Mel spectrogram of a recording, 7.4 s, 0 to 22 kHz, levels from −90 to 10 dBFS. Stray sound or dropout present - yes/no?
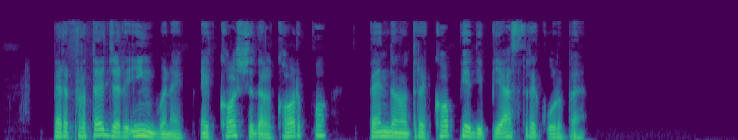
no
